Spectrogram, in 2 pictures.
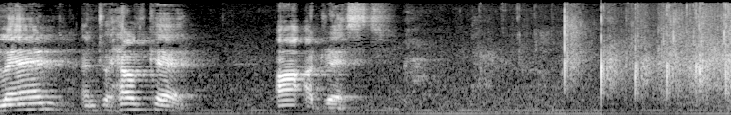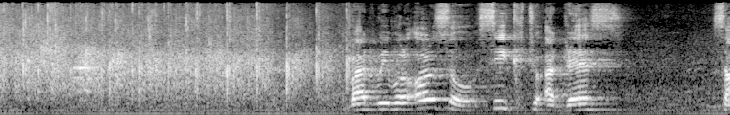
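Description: A man speaks slowly and formally into a microphone over a loudspeaker, with pauses.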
